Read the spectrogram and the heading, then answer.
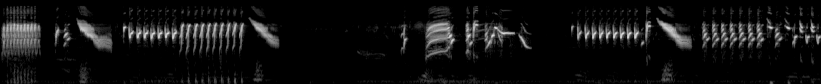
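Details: Goldfinch delivering tiwawati song, a tutor performance: bright twitters alternating with rapid buzzy trills and sweeping slurred notes, in two long bursts split by a short silence.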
